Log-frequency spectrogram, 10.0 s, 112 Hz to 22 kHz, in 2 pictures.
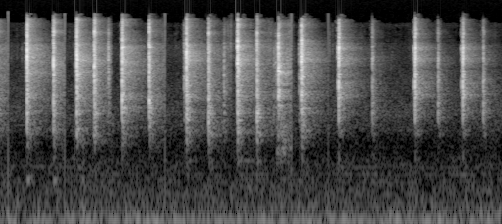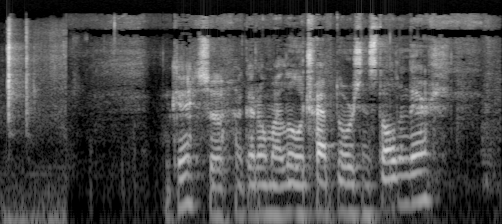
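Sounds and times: hand ratchet clicking: 0.2s - 5.5s.

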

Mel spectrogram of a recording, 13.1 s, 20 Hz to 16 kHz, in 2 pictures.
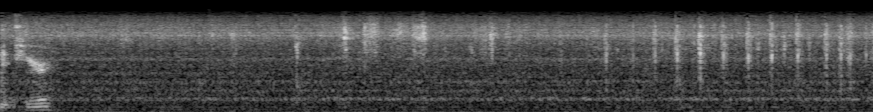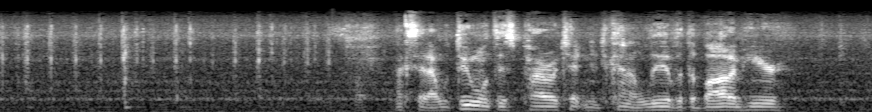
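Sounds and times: steady room hum: 0.0s - 13.0s
paper card clicking and scratching: 4.5s - 9.1s.

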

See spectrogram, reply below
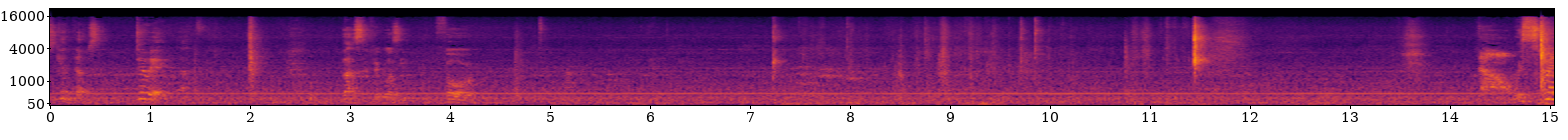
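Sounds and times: faint steady hum: 0.0s - 15.0s
loud sharp snap: 2.0s - 2.2s, 11.4s - 11.7s.

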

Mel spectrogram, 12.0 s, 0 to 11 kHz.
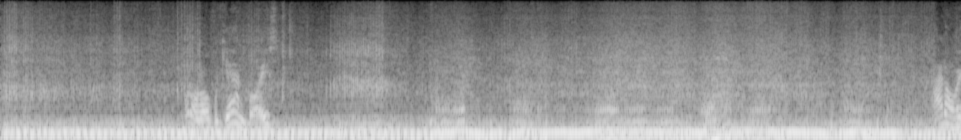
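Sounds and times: utility vehicle engine running: 0.0s - 12.0s.

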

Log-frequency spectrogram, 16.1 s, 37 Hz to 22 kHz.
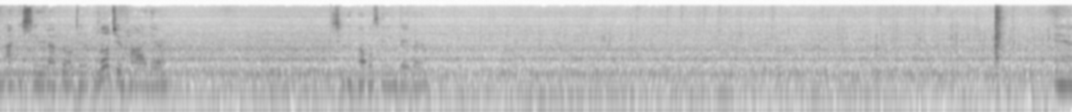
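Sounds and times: kettle water boiling: 0.0s - 16.0s.

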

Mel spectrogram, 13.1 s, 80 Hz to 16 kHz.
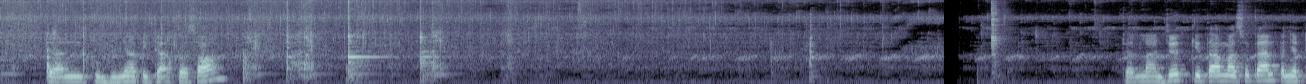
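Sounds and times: spice paste sizzling in oil: 0.0s - 11.3s
metal spatula knocking pan: 2.4s - 4.5s.

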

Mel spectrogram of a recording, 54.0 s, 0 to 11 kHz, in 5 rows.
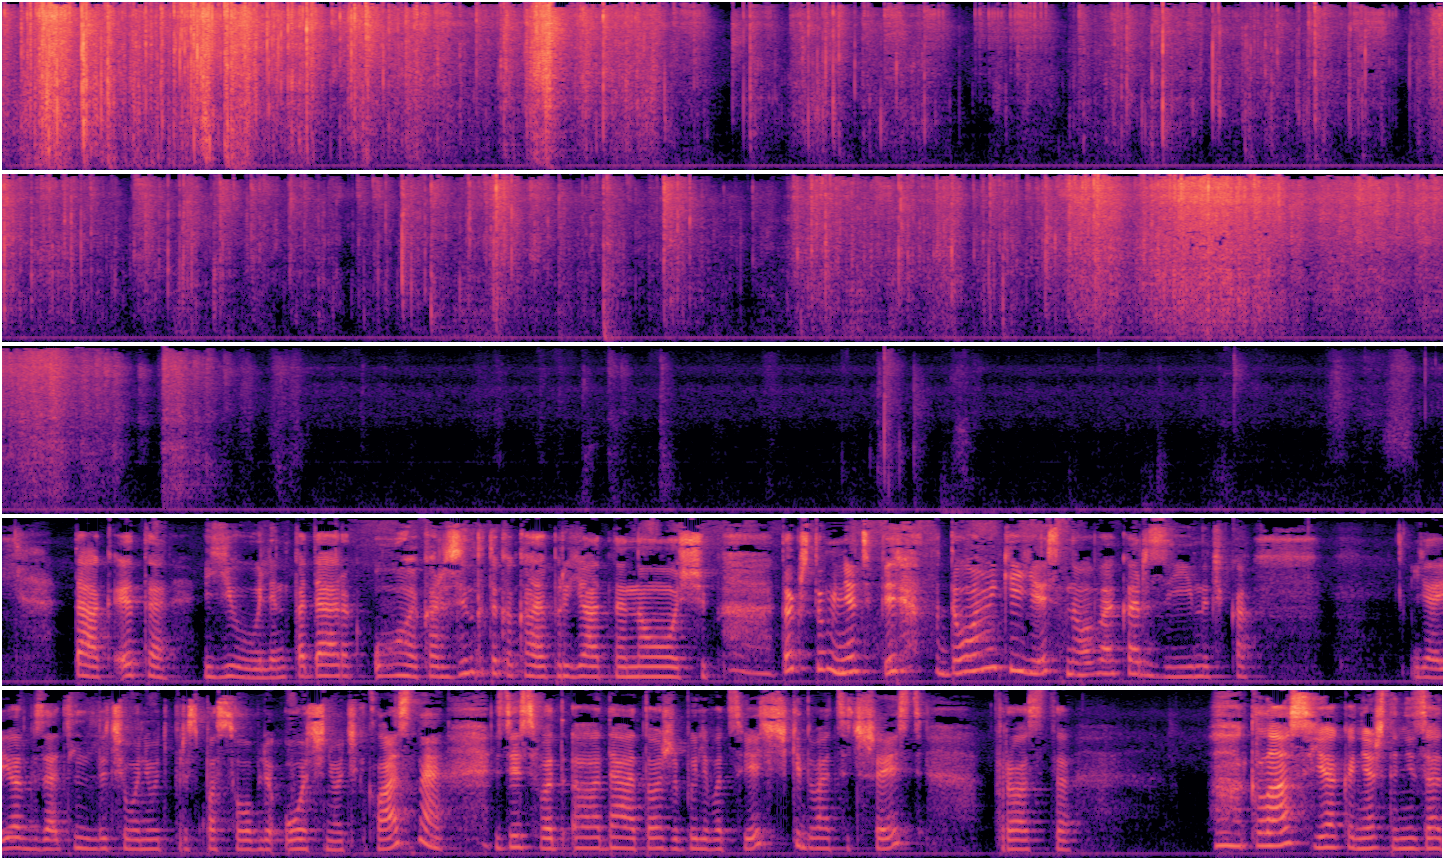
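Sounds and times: gift packaging crinkling: 0.0s - 23.3s.

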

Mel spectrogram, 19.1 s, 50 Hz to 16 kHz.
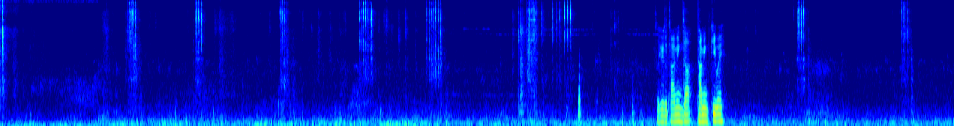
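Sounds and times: low steady hum: 0.0s - 19.0s
ratchet wrench clicking: 2.5s - 2.8s, 3.8s - 4.1s, 5.6s - 5.9s, 7.2s - 7.5s, 8.5s - 8.9s, 10.4s - 11.6s, 15.9s - 16.2s, 18.0s - 18.3s.

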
